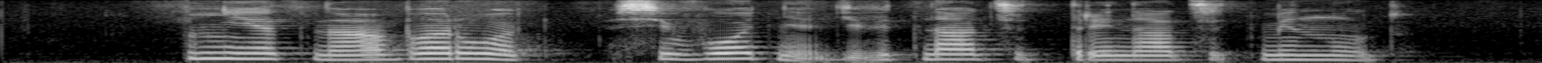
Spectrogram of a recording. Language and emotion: Russian, neutral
